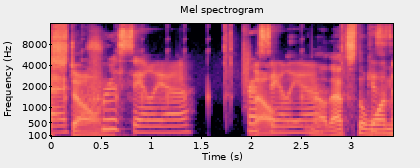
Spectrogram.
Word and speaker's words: Cresselia: Oh, and I said Rosalia. I think I mispronounced her name. That's what I'm trying to evolve to. Yeah, I need a shiny not stone. Cresselia.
